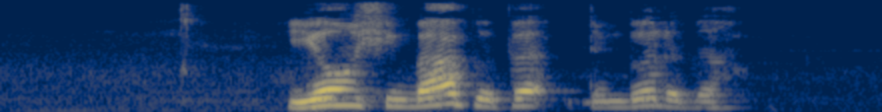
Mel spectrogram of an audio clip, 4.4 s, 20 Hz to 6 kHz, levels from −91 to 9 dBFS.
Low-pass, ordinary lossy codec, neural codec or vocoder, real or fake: 5.4 kHz; AAC, 32 kbps; none; real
